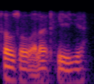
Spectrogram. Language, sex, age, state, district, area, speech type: Dogri, male, 60+, Jammu and Kashmir, Udhampur, rural, conversation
